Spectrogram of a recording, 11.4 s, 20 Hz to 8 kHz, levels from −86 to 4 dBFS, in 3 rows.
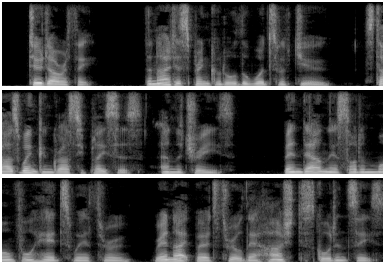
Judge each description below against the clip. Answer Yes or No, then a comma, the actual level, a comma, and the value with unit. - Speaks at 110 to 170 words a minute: No, average, 180 wpm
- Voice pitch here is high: No, low, 130 Hz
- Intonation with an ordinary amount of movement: Yes, average, 3.1 semitones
